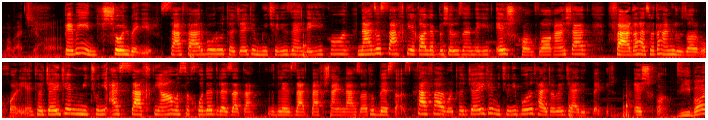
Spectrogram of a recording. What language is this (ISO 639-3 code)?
fas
